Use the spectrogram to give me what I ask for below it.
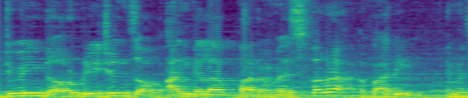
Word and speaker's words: Paramesvari: says, today we're doing the origins of Angala Paramesvari. Am I saying it right? Paramesvari. Paramesvari, yeah.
